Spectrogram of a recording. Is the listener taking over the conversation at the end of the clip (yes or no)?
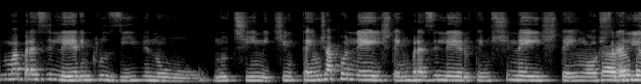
yes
